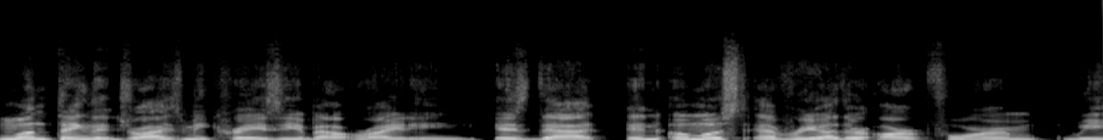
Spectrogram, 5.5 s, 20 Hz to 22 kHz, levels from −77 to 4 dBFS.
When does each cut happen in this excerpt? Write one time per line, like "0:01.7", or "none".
0:03.0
